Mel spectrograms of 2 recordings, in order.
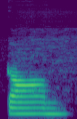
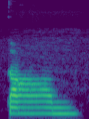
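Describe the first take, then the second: Both takes have the same delivery.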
